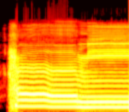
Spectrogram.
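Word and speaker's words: حم: ha dan huruf mim huruf ha panjangnya dua harakat EMP wajib dan mim itu panjangnya 6 harakat madladzi mukhafaf Harfi ingat panjangnya en harakat Jadi huruf ha terdiri dari ha dan Alif kemudian mim terdiri dari huruf mim kasrah Ya Sukun dan mim sukun cara membacanya ha mim ha kemudian huruf th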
